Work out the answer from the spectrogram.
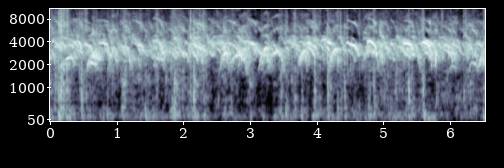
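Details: Chicks peeping in a busy chorus, many high overlapping chirps over a constant rough background rumble and clatter.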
